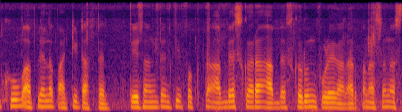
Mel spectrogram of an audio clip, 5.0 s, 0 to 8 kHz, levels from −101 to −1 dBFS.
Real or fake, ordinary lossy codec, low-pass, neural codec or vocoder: real; none; 7.2 kHz; none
